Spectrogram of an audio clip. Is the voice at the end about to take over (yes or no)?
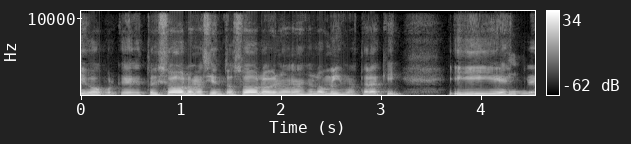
no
